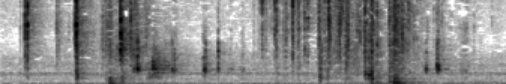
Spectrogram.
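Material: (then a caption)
Soap. A metal utility knife blade carves and chips a solid orange soap bar with remnants of a dark glitter coating. Quiet, irregular crisp scrapes and crackly snaps follow one another, each sharp and bright with almost no low end and no lingering ring.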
